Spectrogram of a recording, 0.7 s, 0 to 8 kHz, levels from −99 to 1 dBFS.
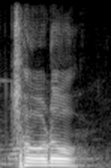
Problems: constant background noise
